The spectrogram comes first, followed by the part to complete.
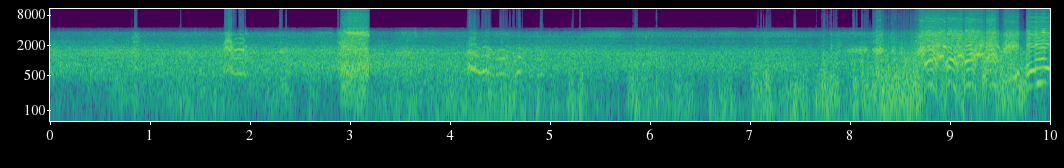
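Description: Wind buffeting the microphone in a steady rush, with a sharp knock about three seconds in and a man laughing near the end.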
